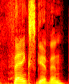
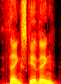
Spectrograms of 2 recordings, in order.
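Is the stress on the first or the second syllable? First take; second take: first; second. First: The stress falls on the first syllable. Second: The stress falls on the second syllable. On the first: This is how Southerners say it. "And they say Thanksgiving instead of" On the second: This is how Californians say it. "the California version is Thanksgiving"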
